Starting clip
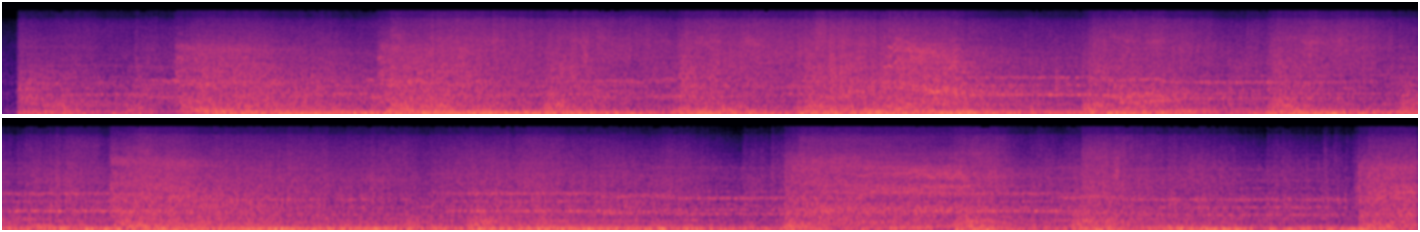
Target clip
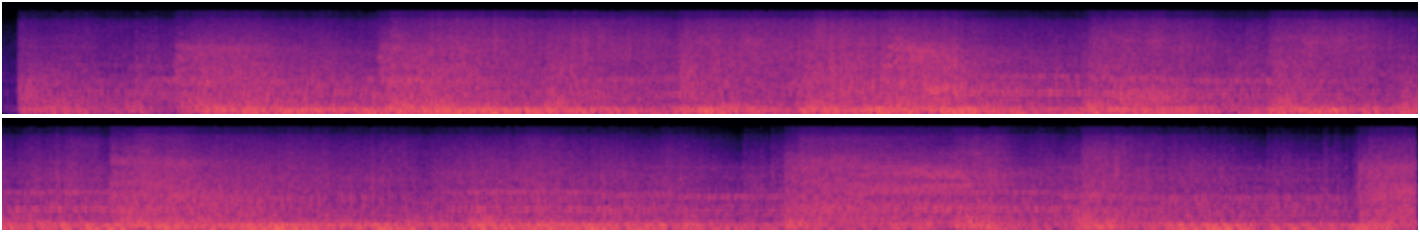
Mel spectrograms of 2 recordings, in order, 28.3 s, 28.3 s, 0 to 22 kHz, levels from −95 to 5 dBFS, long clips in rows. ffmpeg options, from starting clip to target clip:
ffmpeg -i in.wav -filter_complex "[0:a]aeval=exprs='val(0)*sin(2*PI*68*n/s)':channel_layout=same,asplit=6[link_01][link_02][link_03][link_04][link_05][link_06];[link_02]adelay=299,afreqshift=150,volume=-16.5dB[link_07];[link_03]adelay=598,afreqshift=300,volume=-22dB[link_08];[link_04]adelay=897,afreqshift=450,volume=-27.5dB[link_09];[link_05]adelay=1196,afreqshift=600,volume=-33dB[link_10];[link_06]adelay=1495,afreqshift=750,volume=-38.6dB[link_11];[link_01][link_07][link_08][link_09][link_10][link_11]amix=inputs=6:normalize=0,afreqshift=63" out.wav

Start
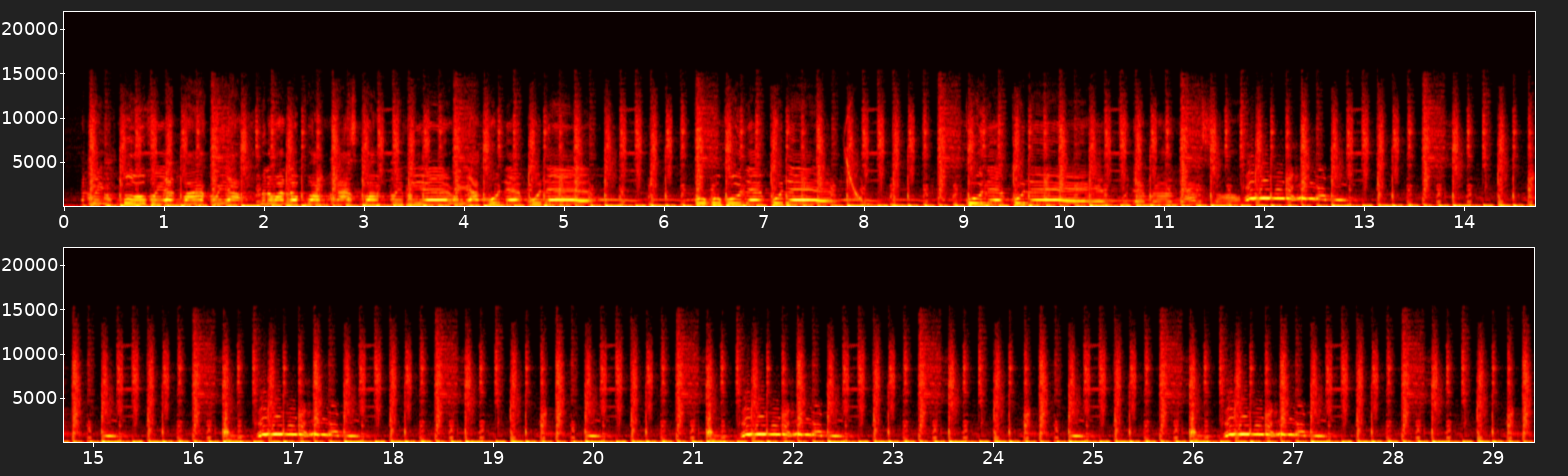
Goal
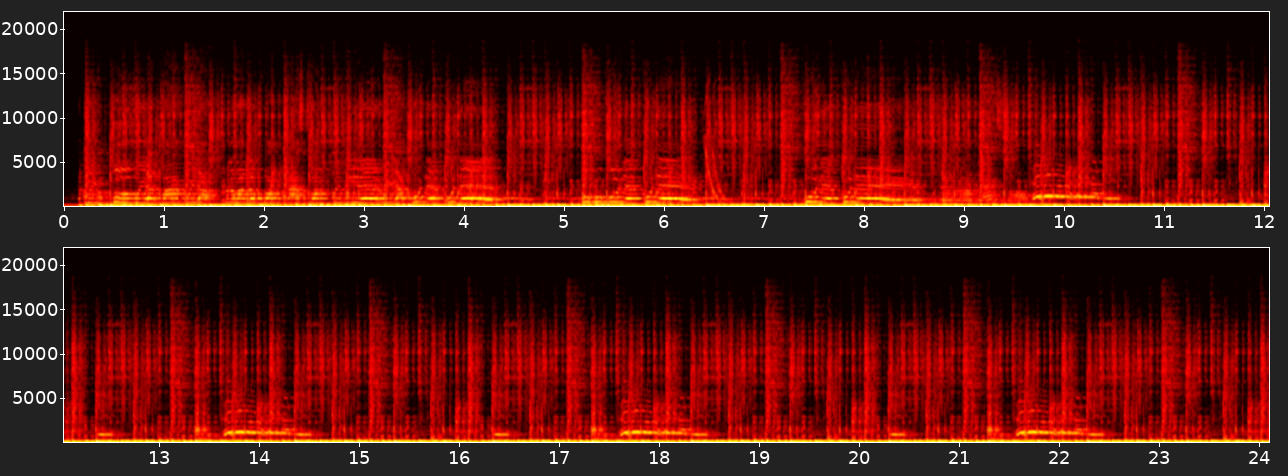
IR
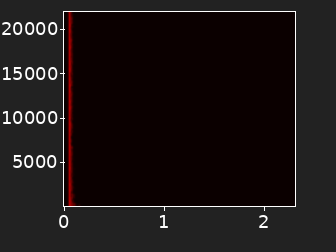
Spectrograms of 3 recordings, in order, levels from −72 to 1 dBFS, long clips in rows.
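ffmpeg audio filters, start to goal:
-filter_complex "[0:a]bass=frequency=250:gain=14,treble=frequency=4000:gain=0,asetrate=53802,aresample=44100,asplit=2[link_01][link_02];[1:a]atrim=start_sample=2205,adelay=67[link_03];[link_02][link_03]afir=irnorm=-1:irlink=0,volume=-3dB[link_04];[link_01][link_04]amix=inputs=2:normalize=0,volume=-5.5dB"

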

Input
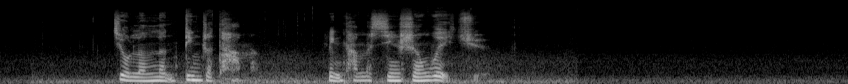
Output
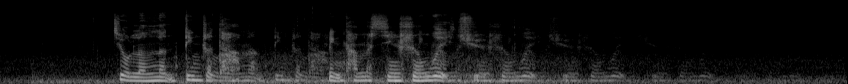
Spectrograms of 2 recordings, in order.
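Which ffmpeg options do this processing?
ffmpeg -i in.wav -filter_complex "[0:a]asettb=1/sr,asplit=3[link_01][link_02][link_03];[link_01]atrim=end=3.944[link_04];[link_02]atrim=start=3.94:end=5.27,asetpts=PTS-STARTPTS,afade=type=in:duration=0.004:curve=qsin,afade=type=out:start_time=1.326:duration=0.004:curve=qsin,equalizer=frequency=160:width_type=o:width=0.67:gain=7,equalizer=frequency=400:width_type=o:width=0.67:gain=8,equalizer=frequency=1600:width_type=o:width=0.67:gain=3,equalizer=frequency=6300:width_type=o:width=0.67:gain=5[link_05];[link_03]atrim=start=5.266[link_06];[link_04][link_05]acrossfade=duration=0.004:curve1=hsin:curve2=qsin[link_07];[link_07][link_06]acrossfade=duration=0.004:curve1=qsin:curve2=hsin,acrossover=split=120|780|1600[link_08][link_09][link_10][link_11];[link_08]acompressor=threshold=-41dB:ratio=4[link_12];[link_09]acompressor=threshold=-20dB:ratio=4[link_13];[link_10]acompressor=threshold=-35dB:ratio=4[link_14];[link_11]acompressor=threshold=-35dB:ratio=4[link_15];[link_12][link_13][link_14][link_15]amix=inputs=4:normalize=0,asplit=2[link_16][link_17];[link_17]adelay=890,lowpass=frequency=3700:poles=1,volume=-10dB,asplit=2[link_18][link_19];[link_19]adelay=890,lowpass=frequency=3700:poles=1,volume=0.38,asplit=2[link_20][link_21];[link_21]adelay=890,lowpass=frequency=3700:poles=1,volume=0.38,asplit=2[link_22][link_23];[link_23]adelay=890,lowpass=frequency=3700:poles=1,volume=0.38[link_24];[link_16][link_18][link_20][link_22][link_24]amix=inputs=5:normalize=0,volume=-5.5dB" out.wav

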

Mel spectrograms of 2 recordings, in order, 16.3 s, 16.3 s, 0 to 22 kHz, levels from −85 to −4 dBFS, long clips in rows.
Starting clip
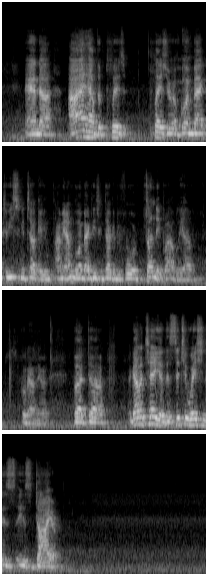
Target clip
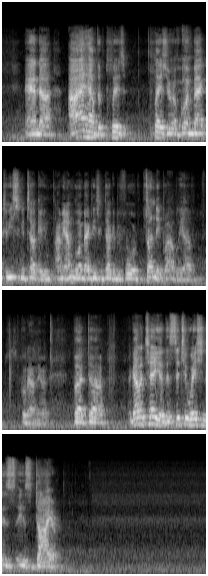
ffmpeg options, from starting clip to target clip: ffmpeg -i in.wav -af "highshelf=frequency=2600:gain=11.5,volume=6dB" out.wav

